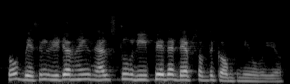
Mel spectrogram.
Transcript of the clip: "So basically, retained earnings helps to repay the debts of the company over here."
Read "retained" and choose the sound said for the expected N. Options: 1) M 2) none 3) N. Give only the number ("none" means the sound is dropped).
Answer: 2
